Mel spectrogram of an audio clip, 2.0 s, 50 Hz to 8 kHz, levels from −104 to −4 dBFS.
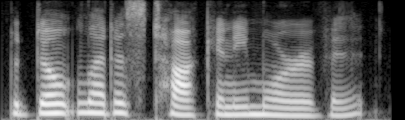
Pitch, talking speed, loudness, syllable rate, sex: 200 Hz, 265 wpm, -17 LUFS, 5.6 syllables/s, female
